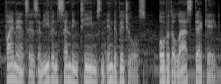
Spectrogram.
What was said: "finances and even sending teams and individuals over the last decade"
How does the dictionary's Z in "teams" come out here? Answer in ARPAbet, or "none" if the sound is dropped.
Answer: Z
